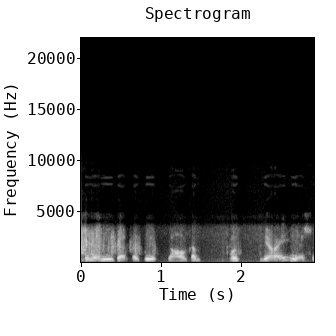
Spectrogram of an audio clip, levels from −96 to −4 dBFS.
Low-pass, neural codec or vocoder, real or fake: 9.9 kHz; none; real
